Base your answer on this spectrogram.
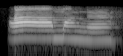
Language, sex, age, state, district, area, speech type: Tamil, female, 18-30, Tamil Nadu, Vellore, urban, conversation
